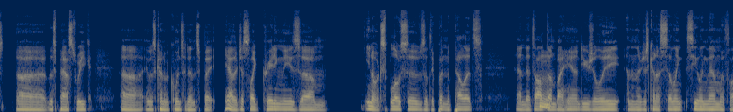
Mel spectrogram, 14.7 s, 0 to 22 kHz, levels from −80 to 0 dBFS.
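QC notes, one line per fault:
No faults found in the speech; nothing to flag.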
